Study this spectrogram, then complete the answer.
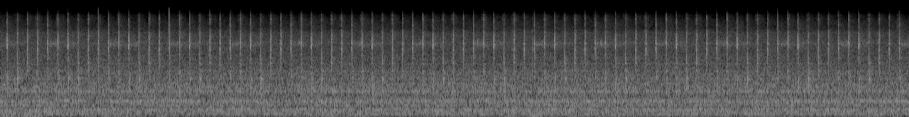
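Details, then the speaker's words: Six fuel injectors on bench testing unit, pulse injection test checking firing and solenoids: fast even solenoid ticking with steady rhythm, no missed beats; all injectors firing properly, flow readings close across. "but we're going to do the pulse injection test. Make sure they're all firing correctly and the solenoids are working right."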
